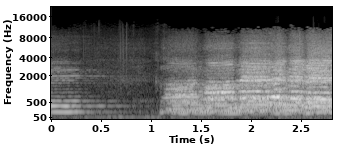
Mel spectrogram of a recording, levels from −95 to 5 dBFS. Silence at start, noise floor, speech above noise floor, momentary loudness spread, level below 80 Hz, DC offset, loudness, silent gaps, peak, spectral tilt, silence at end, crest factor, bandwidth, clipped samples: 0 s; -48 dBFS; 30 dB; 18 LU; -56 dBFS; under 0.1%; -15 LUFS; none; 0 dBFS; -3 dB/octave; 0 s; 16 dB; 12 kHz; under 0.1%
